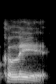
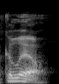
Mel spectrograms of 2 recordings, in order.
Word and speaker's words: Khalil: Khalil or Khalid? No, it's Khalil.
